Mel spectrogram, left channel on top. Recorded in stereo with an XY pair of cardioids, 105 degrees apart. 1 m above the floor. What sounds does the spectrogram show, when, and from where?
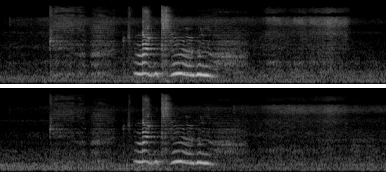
0.5 s a sneeze: 30° left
